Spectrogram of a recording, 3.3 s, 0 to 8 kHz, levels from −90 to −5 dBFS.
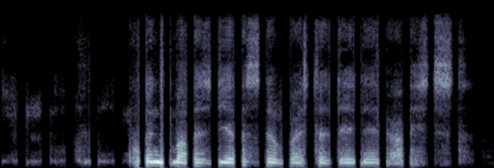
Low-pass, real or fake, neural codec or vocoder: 7.2 kHz; fake; codec, 16 kHz in and 24 kHz out, 1 kbps, XY-Tokenizer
